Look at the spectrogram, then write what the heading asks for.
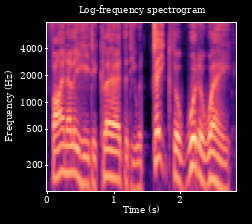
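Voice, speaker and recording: A man with a mellow, medium-pitched voice tells a bedtime story. He reads expressively, like a practised storyteller, in a close, dry recording. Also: animated, normal speed, dry recording. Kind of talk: scripted bedtime story narration.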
